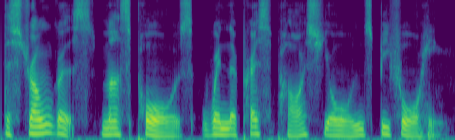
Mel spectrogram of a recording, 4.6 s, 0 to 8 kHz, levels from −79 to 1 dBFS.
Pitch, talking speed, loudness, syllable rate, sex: 125 Hz, 130 wpm, -18 LUFS, 3.8 syllables/s, female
